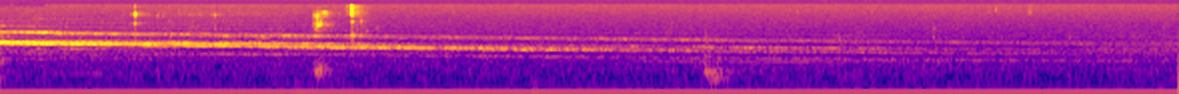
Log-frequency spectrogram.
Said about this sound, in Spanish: Perdón, que está pasando la, la ambulancia.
